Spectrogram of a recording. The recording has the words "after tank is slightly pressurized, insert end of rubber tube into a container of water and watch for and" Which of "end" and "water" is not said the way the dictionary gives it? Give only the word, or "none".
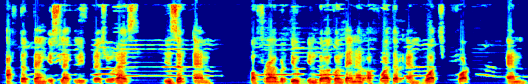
end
